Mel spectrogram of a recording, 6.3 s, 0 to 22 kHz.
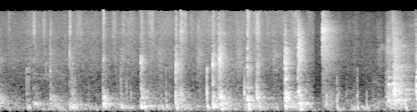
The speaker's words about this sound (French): Ça, c'est la porte de l'usine de mon grand-père qui a été faite en 1930. Je l'ai récupéré, donc il y a ses initiales, Béné Ferdinand. Ferme la porte ici, vous.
